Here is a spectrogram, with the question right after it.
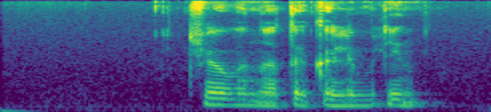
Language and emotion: Russian, neutral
